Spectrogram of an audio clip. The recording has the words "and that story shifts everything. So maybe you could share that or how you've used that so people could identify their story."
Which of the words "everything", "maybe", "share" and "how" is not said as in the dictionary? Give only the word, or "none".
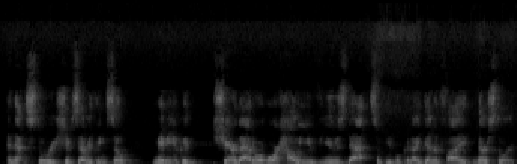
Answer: none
